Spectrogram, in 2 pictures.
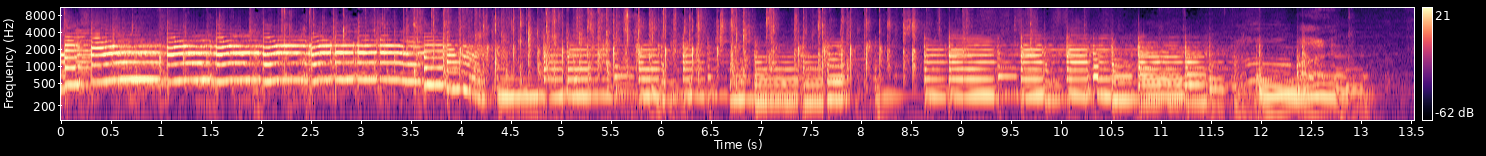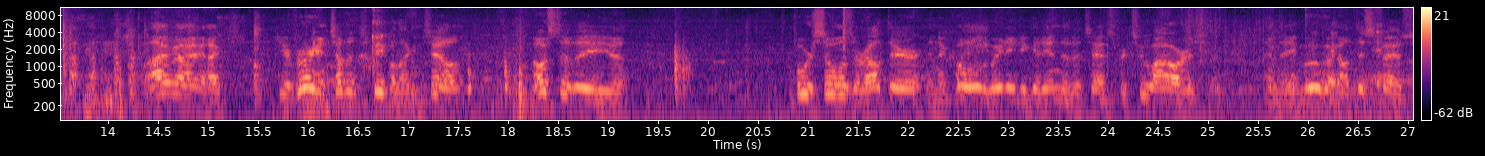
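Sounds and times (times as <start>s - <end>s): electric guitar through amplifier: 0.0s - 13.7s.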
